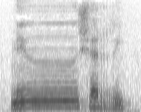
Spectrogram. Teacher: الإخفاء، هو حرف من أحرف الإخفاء وهو الشين، أتى بعد النون الساكنة، فيطلقون على هذا الحكم الإخفاء.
